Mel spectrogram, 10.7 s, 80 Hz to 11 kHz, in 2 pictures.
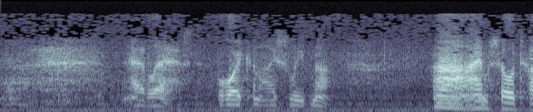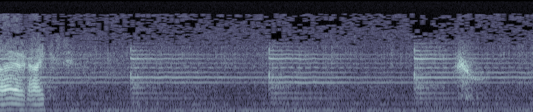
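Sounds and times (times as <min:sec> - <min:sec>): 
steady low hum: 0:00.0 - 0:10.6
speech: 0:01.3 - 0:03.5, 0:04.3 - 0:06.0
clock striking the hour: 0:05.2 - 0:10.6.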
